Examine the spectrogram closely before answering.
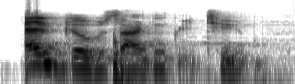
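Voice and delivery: ordinary delivery, nothing marked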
